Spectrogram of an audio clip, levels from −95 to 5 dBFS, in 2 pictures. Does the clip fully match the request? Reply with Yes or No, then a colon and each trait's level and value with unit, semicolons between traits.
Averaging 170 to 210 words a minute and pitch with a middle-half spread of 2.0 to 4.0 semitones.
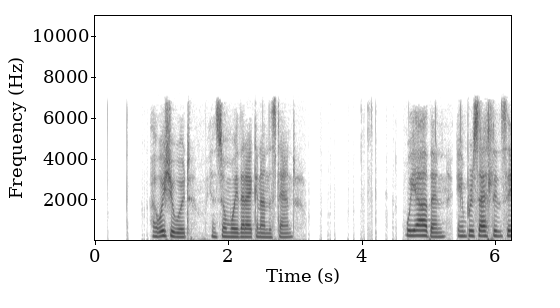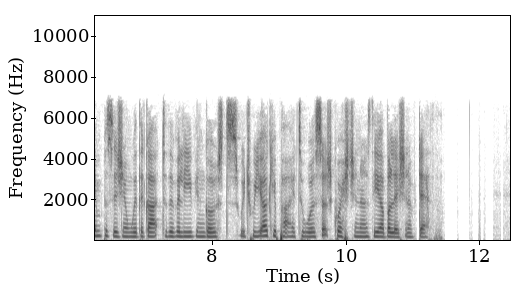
Yes: average, 180 wpm; narrow, 2.5 semitones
